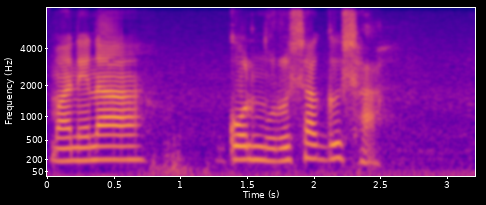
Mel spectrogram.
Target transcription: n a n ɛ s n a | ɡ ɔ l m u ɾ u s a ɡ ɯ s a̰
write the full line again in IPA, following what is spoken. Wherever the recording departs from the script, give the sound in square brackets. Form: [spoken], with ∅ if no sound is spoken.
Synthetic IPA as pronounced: [m] a n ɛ [∅] n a | ɡ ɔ l m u ɾ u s a ɡ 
